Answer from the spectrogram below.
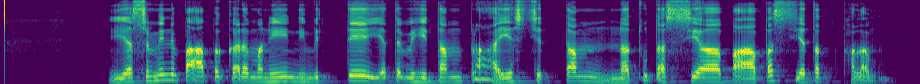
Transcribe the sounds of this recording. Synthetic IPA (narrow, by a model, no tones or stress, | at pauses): jɐsminpaːpɐkɐɾmɐninimit̪ːeːjɐt̪ʋiɦit̪ɐmpɾaːjɐst͡ʃit̪ːɐmnɐt̪ut̪ɐsjɐpa̰ːpɐsjɐt̪ɐt̪̚pʰɐlɐ̰m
